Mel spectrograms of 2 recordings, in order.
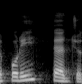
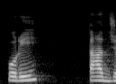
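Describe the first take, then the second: First: "পরিত্যাজ্য" with tya sounded as tae; correct form. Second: "পরিত্যাজ্য" split as pori, tajjo with plain ta; wrong form. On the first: Teacher gives learners the right spelling, correct form. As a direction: say "পরিত্যাজ্য" as pori-tyajjo. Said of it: "হবে পরিত্যাজ্য". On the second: Teacher rejects the misspelling, wrong form. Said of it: "পরিত্যাজ্য হবে না". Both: Shown as a demonstration.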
